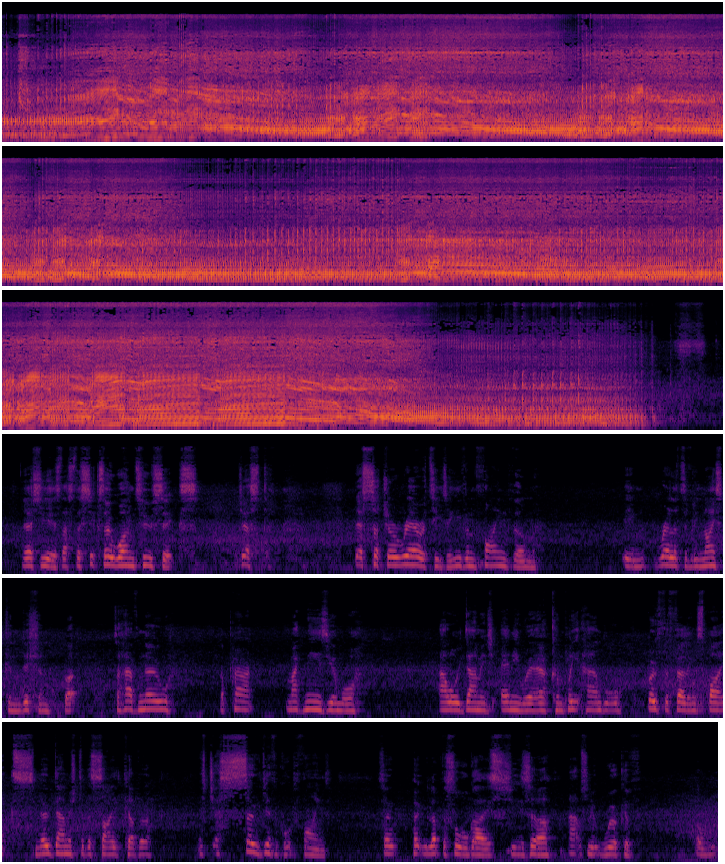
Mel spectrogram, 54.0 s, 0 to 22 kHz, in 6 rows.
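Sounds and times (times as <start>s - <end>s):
two-stroke chainsaw revving: 0.0s - 26.8s.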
